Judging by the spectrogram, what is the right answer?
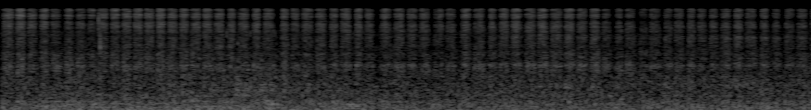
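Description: Faint scratching of a Prismacolor coloured pencil shading on paper in quick repeated strokes.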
